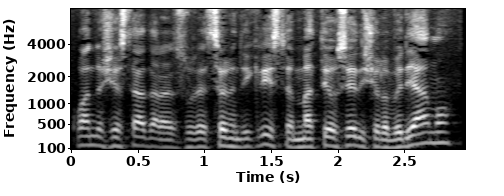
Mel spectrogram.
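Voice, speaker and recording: In a conversational sermon, a man reads scripture aloud and hits key words with sudden, high-pitched emphasis. His delivery is rapid-fire and slightly mellow.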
